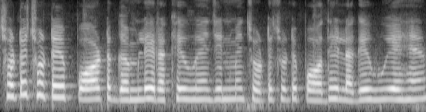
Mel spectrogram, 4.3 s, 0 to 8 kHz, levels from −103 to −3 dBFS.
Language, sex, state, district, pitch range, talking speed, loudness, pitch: Hindi, female, Uttar Pradesh, Muzaffarnagar, 235-255 Hz, 170 wpm, -17 LUFS, 245 Hz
